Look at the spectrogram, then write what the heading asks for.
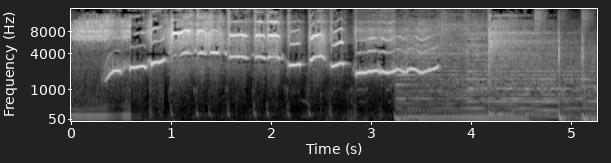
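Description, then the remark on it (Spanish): A loud, shrill whistle from a novelty whistling keychain rises sharply and holds a wavering high pitch for about three seconds, with rapid warbling trills, then gives way to a noisy, rumbling background. “Radio Marketing del 98.5 introduce al mercado lo que usted había estado esperando toda su vida: el nuevo llavero chiflador.”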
